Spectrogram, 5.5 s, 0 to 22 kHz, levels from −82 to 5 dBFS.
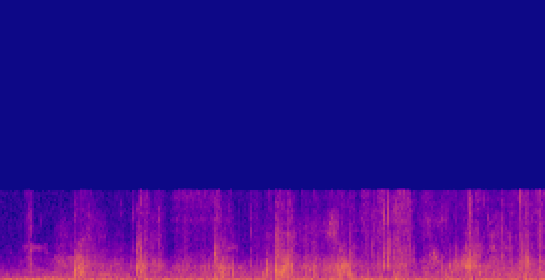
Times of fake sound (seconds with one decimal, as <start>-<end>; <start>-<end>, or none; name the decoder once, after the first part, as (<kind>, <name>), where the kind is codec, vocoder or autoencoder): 0.7-1.3 (vocoder, Vocos); 2.8-3.4; 4.4-5.5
